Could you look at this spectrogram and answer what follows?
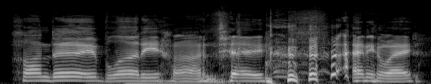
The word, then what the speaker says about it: Hyundai: Driving your Hyundai. – You're driving your Nissan. – Ryan already established that he's driving a Hyundai. – Why are you pronouncing it like a British person? – Hyundai?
